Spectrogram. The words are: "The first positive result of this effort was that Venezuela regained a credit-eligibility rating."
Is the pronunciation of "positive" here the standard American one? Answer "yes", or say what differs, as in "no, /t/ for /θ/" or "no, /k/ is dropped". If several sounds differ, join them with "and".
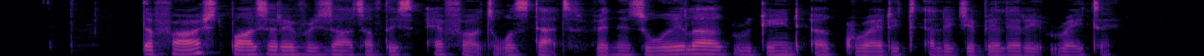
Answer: yes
